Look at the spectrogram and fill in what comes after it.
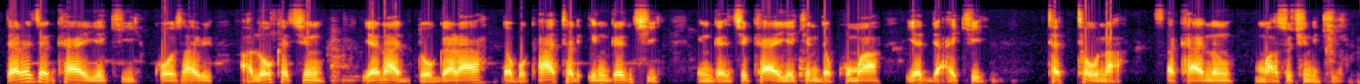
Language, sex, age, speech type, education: Hausa, male, 30-45, spontaneous, tertiary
